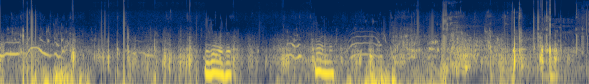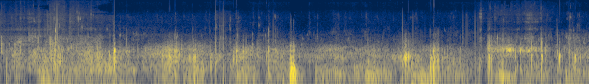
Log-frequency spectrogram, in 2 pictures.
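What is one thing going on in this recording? Water gurgles and sloshes, heard muffled from underwater.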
